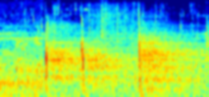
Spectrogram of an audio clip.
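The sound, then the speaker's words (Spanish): Water drips off a stone lifted out of water, falling in a few sharp, irregular plinks over a steady soft hiss, with no talking. “Observe esta piedra. Ha estado en el agua durante muchísimo tiempo.”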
